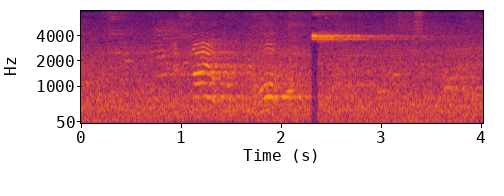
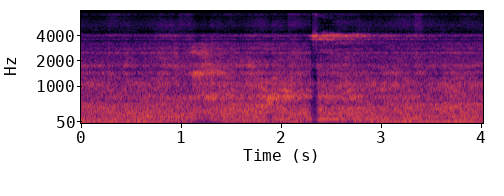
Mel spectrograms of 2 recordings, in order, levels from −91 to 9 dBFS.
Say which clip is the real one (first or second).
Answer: first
